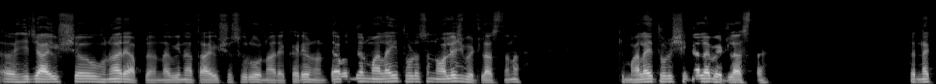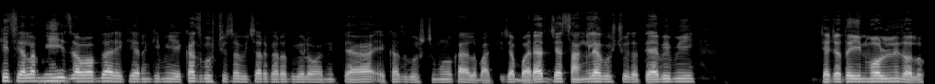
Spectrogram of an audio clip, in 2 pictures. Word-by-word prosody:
हे 120 +1 -4
जे 130 +2 0
आयुष्य 125 +2 +2
होणार 130 -1 0
आहे 120 - +3
आपलं 100 -1 -7
नवीन 105 +2 -6
आता 105 -1 -3
आयुष्य 105 +2 -4
सुरू 115 +1 -5
होणार 100 -3 -3
आहे, 100 - -7
करियर 110 +2 -1
होणार 100 -2 -9
त्याबद्दल 130 +4 -1
मलाही 135 +2 +1
थोडंसं 135 0 -5
नॉलेज 135 +3 +1
भेटलं 110 -3 -2
असतं 100 +3 -8
ना? 120 - -4 1.0
की - - -12
मलाही 115 +5 +3
थोडं 135 -1 -1
शिकायला 135 +2 +2
भेटलं 110 -4 +2
असतं. 105 0 -9 1.5
तर - - -2
नक्कीच 125 +7 -1
याला 150 +1 +5
मी 155 +1 -1
ही 165 0 +5
जबाबदार 145 +1 +5
आहे. 135 - 0
कारण 130 -1 0
की 135 - -8
मी 135 -1 -4
एकाच 135 +3 +1
गोष्टीचा 135 0 -4
विचार 125 0 -2
करत 125 0 -2
गेलो 120 0 -1
आणि 120 0 -6
त्या 115 +2 +1
एकाच 120 -1 -5
गोष्टीमुळे 115 +1 -6
काय 120 - +2
झालं 110 -2 -1
बाकीच्या 105 +5 -3
बऱ्याच 110 +6 +5
ज्या 135 - +4
चांगल्या 125 +4 +3
गोष्टी 130 0 -4
होत्या 115 -1 -1
त्या 115 0 +6
बी 135 +2 0
मी 135 0 -2 1.3
त्याच्यातही 125 +3 +3
इन्वॉल्व 135 0 +4
नाही 140 0 -1
झालो 115 -2 +2
125 Hz, 195 wpm, -23 LUFS, 115-135 Hz, 1.5 s, त्या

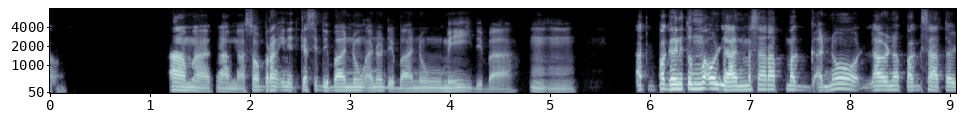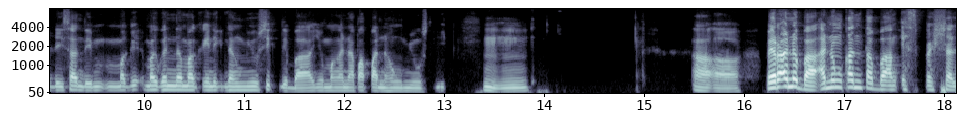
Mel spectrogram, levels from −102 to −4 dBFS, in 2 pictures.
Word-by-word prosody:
oo. 85 +4 -18 1.0
Tama, 120 -6 +1
tama. 95 -1 -7
Sobrang 130 +1 -2
init 125 -2 -6
kasi - - -7
'di 125 - -4
ba, 120 0 0
no'ng 120 -2 -4
ano 120 +2 -5
'di 105 - -7
ba, 100 +1 -6
no'ng 105 0 -7
May 105 +1 -6
'di 90 - -13
ba, 80 +1 -10 0.2
mm. 90 -2 -12 0.5
At - - -5
'pag 170 +1 +2
ganitong 175 0 +2
maulan 150 -7 +5
masarap 155 +1 -1
mag-ano, 145 +4 -1
lalo 145 +5 +1
na 145 - -1
'pag 140 -2 -4
Saturday 130 -2 -3
Sunday, 125 -2 -3
mag 125 +2 -7
maganda 140 0 -1
makinig 135 -1 -3
ng 130 0 -4
music 130 -1 -6
'di - - -8
ba, 105 0 -3
'yung 110 +1 -8
mga 115 0 -6
napapanahong 110 -2 -5
music, 105 +3 -10 0.4
mm. 105 -1 -4 1.7
Oo. 100 -3 -2 0.2
Pero 205 +4 +10
ano 250 +1 +11
ba, 140 - +7
anong 225 +4 +3
kanta 220 -5 +3
ba 155 -1 +3
ang 145 - -9
espesyal 145 -2 -4
125 Hz, 160 wpm, -24 LUFS, 105-140 Hz, 1.7 s, ano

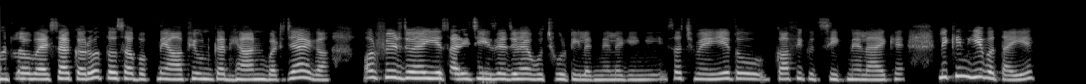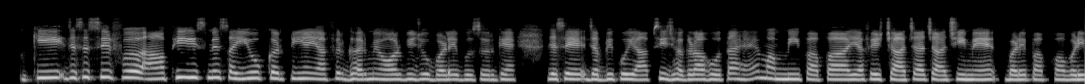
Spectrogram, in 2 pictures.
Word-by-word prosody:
मतलब 250 +1 +1
ऐसा 240 +3 +5
करो 265 +4 +3
तो 285 -1 +5
सब 260 -3 0
अपने 240 +2 -2
आप 235 -1 +1
ही 265 - +1
उनका 245 -1 +1
ध्यान 230 +1 +2
बँट 220 -1 -3
जाएगा 290 -8 +2 0.4
और 320 - +2
फ़िर 320 +1 +3
जो 290 +1 +3
है 285 0 +6
ये 275 -1 +5
सारी 255 -1 +2
चीज़ें 250 -1 +2
जो 245 +1 +2
हैं, 245 0 +2
वो 235 0 -1
छोटी 235 -2 -2
लगने 210 0 -2
लगेंगी, 215 +2 -5
सच 275 -2 -5
में 245 - 0
ये 255 +3 +2
तो 255 -2 -1 0.2
काफ़ी 255 +1 -2
कुछ 235 -2 -8
सीखने 230 -1 -2
लायक 215 +1 -2
है, 245 - -5 0.4
लेकिन 365 +4 +2
ये 345 +1 +6
बताइए 225 +4 -2 0.9
कि 310 +1 +3
जैसे 310 +3 0
सिर्फ़ 320 -2 -2
आप 265 -5 +1
ही 330 0 +6
इसमें 315 0 +1
सहयोग 280 -1 -1
करती 270 -1 -1
हैं 270 0 +1
या 250 -2 0
फ़िर 270 - -3
घर 235 0 -1
में 245 0 -1
और 230 0 0
भी 235 +1 -2
जो 240 +1 -1
बड़े-बुज़ुर्ग 220 0 -3
हैं, 225 -1 -2 0.3
जैसे 245 -1 +1
जब 230 0 +1
भी 240 +3 -1
कोई 240 +1 +1
आपसी 235 +4 -2
झगड़ा 225 0 0
होता 230 +2 -2
है, 250 +3 -4
मम्मी-पापा 240 -4 0
या 225 0 +1
फ़िर 235 +1 0
चाचा-चाची 225 0 0
में, 225 0 +2
बड़े 220 0 +1
पापा-बड़ी 220 0 -1
240 Hz, 195 wpm, -19 LUFS, 225-270 Hz, 0.9 s, है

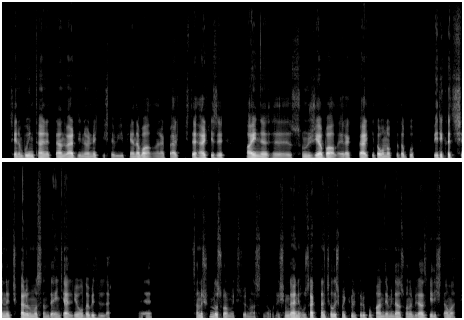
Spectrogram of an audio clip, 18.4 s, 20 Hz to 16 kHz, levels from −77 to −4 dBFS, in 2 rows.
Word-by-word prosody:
senin 110 +1 -2
bu 115 0 +2
internetten 115 0 +1
verdiğin 110 0 +4
örnek 110 +1 -3
işte 100 -1 -12
VPN'e 110 +3 -2
bağlanarak 105 -2 0
belki 100 0 -2
işte 110 - +1
herkesi 115 0 +1 0.4
aynı, 115 0 +6
ııı, 105 0 -6
sunucuya 115 +2 +3
bağlayarak 100 +2 +3 0.2
belki 110 -2 +4
de - - +1
o 120 -1 +3
noktada 115 +3 -4
bu 130 0 -6 0.4
veri 115 +5 +2
kaçışını 120 -2 -1
çıkarılmasını 120 0 0
da - - 0
engelliyor 110 +3 -1
olabilirler. 115 -5 -5 0.6
Eee, 105 -1 -11 0.8
sana 150 +7 -3
şunu 190 +3 -8
da 155 - +5
sormak 100 -6 -6
istiyorum 95 0 -14
aslında 90 - -20
burda. - - -18
Şimdi 145 +1 -3
hani 140 -1 +5
uzaktan 145 +4 0
çalışma 135 -1 -2
kültürü 115 -3 -7
bu 120 - -10
pandemiden 120 0 -2
sonra 115 -2 -7
biraz 120 0 0
gelişti 120 +1 -8
ama 140 -1 -4
115 Hz, 145 wpm, -27 LUFS, 110-120 Hz, 0.8 s, aynı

